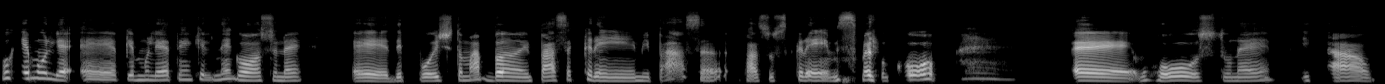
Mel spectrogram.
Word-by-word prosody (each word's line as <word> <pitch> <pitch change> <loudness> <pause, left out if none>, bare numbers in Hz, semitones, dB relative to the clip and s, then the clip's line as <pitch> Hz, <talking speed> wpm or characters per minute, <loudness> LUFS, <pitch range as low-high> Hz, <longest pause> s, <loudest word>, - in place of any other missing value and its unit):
Porque 280 -1 -1
mulher 285 +1 0
é 115 -3 -3
porque 215 - -6
mulher 205 0 -3
tem 220 -1 -10
aquele 220 -1 -10
negócio, 185 +3 -1
né. 175 +1 -4 0.5
Eh. 155 -2 +1
Depois 170 +2 -4
de - - +1
tomar 190 +1 -2
banho, 180 -4 +2
passa 180 +3 -1
creme, 170 -4 -4
passa - - -5 0.3
passa - - -4
os - - -10
cremes 180 +4 -2
pelo 200 -5 +3
corpo 225 +3 +2 1.4
eh, 165 -5 +9
o 185 - -10
rosto, 180 -2 -2
né, 170 +4 -6 0.3
e 180 - -15 0.2
tal, 160 -3 +1
180 Hz, 120 wpm, -24 LUFS, 165-205 Hz, 1.4 s, eh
